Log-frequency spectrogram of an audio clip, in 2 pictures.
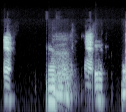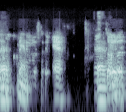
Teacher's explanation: >> ওকে দেখা যাচ্ছে একটু দেখেন যখন আমরা বলব তখন আমাদের উপরের দাঁত নিচের ঠোঁটের সাথে লাগবে এবং একটু বাতাস বের হবে নরম করে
